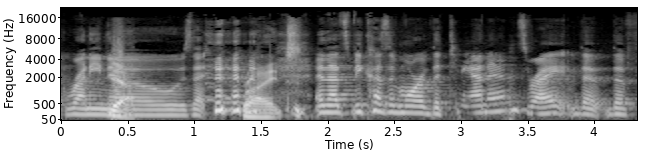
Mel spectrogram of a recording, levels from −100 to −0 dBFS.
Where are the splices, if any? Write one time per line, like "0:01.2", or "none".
0:01.1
